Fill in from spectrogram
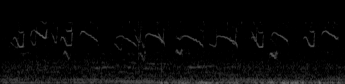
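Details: Grey francolin (teetar) chicks calling, a flock of young birds apparently feeding: many thin, high, down-slurred peeps overlap in a steady stream, each brief and whistled, over a low background rumble.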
